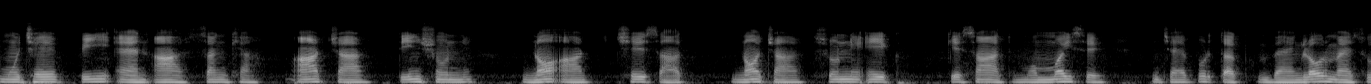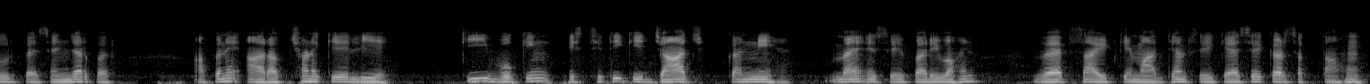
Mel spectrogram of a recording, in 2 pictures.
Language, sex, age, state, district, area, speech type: Hindi, male, 30-45, Madhya Pradesh, Seoni, urban, read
